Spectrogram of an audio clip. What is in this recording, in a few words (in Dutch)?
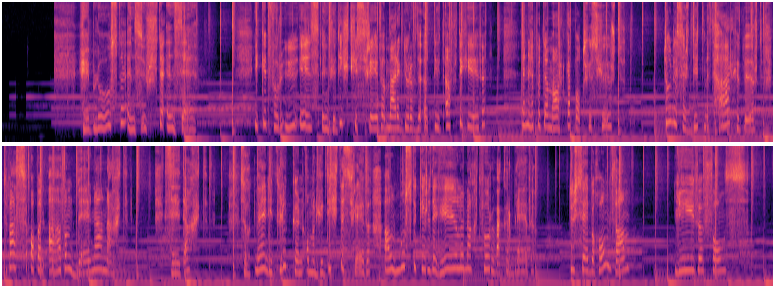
met muziek, Gedichten met geluid; Time verdrive; moeke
